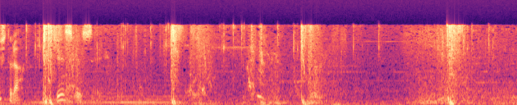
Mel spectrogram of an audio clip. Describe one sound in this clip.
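Web lines shoot out with sharp snapping thwips.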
